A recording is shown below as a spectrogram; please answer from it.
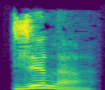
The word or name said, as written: Zillah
